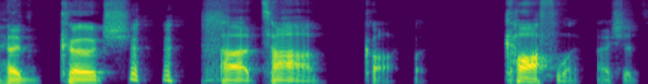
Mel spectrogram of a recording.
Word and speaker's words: Coughlin: to Tom no because he's pronounces it Coughlin I think she goes with the coglin should be could be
